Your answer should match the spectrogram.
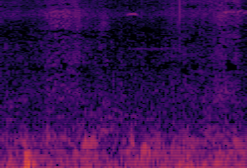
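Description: Faint conversation among passengers, with one short sharp knock about a quarter of a second in.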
